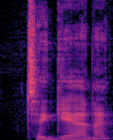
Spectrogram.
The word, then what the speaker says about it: Taughannock: Add to your list Taganek Falls. Taganek? Yep. Okay. It's spelled not like that at all.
